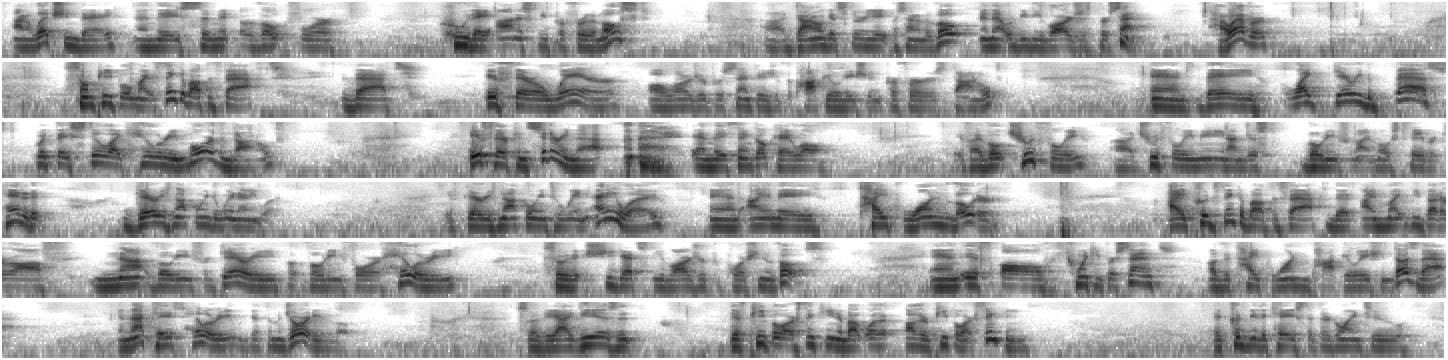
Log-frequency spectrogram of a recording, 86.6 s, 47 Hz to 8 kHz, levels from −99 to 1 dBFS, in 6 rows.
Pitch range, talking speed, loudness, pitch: 125-145 Hz, 125 wpm, -25 LUFS, 130 Hz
